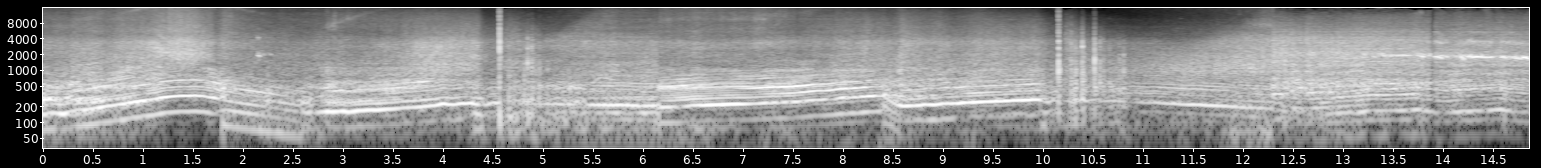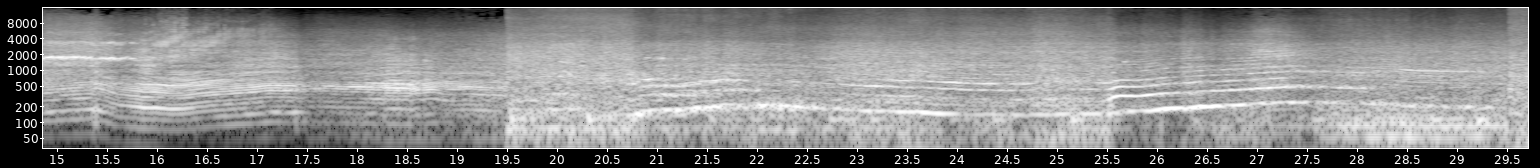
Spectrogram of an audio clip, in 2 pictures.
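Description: Several high-performance car engines revving hard and accelerating away, one after another, the pitch climbing and dropping with each gear. In the middle comes a Mercedes C63 AMG's V8 during a burnout, with a steady high tyre squeal as the rear tyres spin and smoke.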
